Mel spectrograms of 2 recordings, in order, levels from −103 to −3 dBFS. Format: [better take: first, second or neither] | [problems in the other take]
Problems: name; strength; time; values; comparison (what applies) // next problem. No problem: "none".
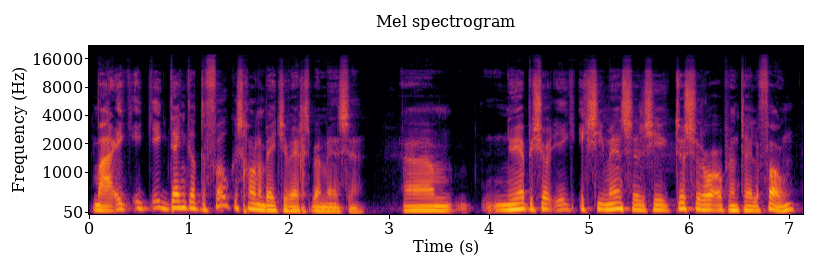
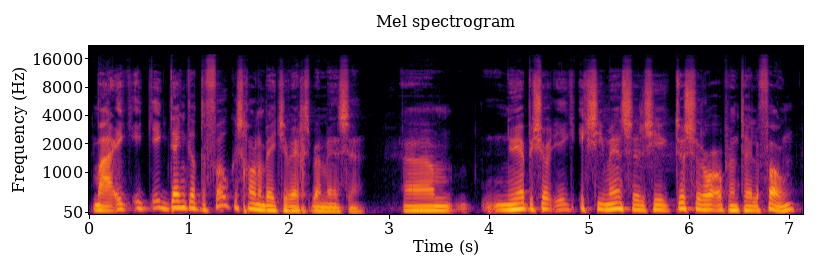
neither | none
